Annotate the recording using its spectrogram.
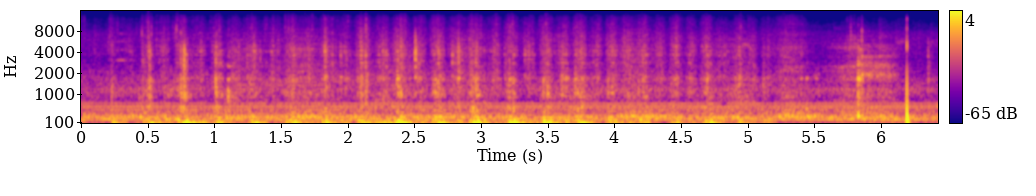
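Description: A hard, salty sfela cheese is grated on a stainless steel box grater, making repeated rasping scrapes.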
